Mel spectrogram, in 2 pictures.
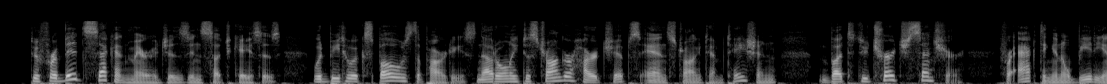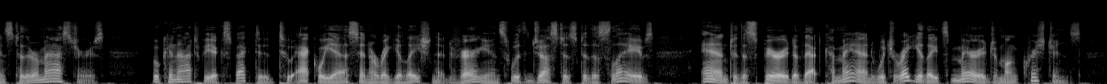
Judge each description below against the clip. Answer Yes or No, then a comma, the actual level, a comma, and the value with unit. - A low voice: Yes, very low, 90 Hz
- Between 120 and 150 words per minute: No, average, 165 wpm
